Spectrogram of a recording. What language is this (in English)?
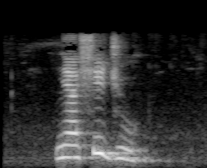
Aja (Benin)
